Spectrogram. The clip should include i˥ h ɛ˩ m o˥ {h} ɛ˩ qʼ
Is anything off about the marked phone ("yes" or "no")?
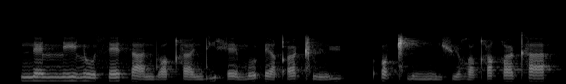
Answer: yes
